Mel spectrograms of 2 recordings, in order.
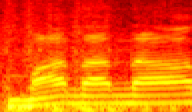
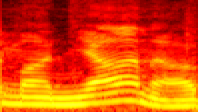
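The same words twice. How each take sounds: First: The middle consonant is a plain 'n'. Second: The middle consonant sounds like 'ny'. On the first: "like banana" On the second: "I want to say Manana, but, you know, there's no N that makes it go that way"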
